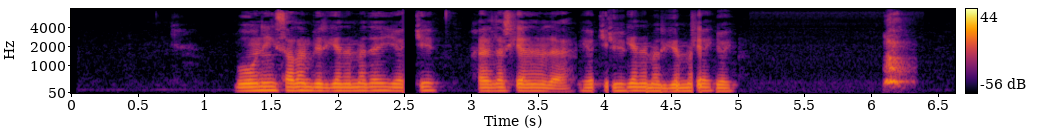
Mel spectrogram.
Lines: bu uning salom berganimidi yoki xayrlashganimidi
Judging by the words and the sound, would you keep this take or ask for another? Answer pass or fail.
fail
